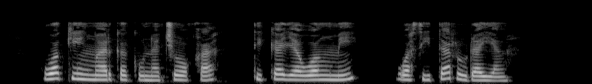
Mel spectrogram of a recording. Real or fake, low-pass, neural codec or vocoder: real; 7.2 kHz; none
